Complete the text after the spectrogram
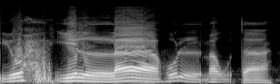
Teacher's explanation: lafal Allah bila didahului dengan huruf kasrah maka tidak boleh ditebalkan. Nah di sini kita namakan dengan lamut tarqi lam yang tipis.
